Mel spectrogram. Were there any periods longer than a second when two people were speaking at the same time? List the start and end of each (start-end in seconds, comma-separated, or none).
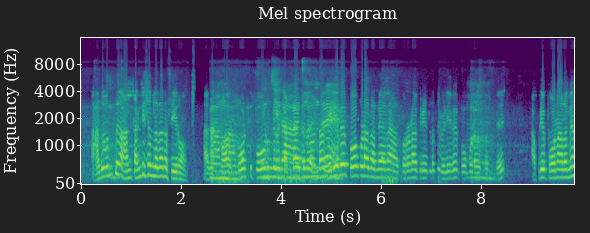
2.7-4.9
